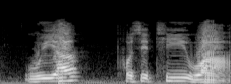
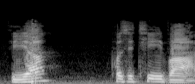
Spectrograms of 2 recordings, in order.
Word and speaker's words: via positiva: 여기서 이 라틴어의 V 이것을 우라고 원래는 읽어야 돼요. 그래서 우야 포시티와 이렇게 읽어야 되는데 워낙 그냥 이것을 그냥 그 V 발음으로 읽기 때문에 저는 via positiva 이렇게 V 발음으로 읽었습니다.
